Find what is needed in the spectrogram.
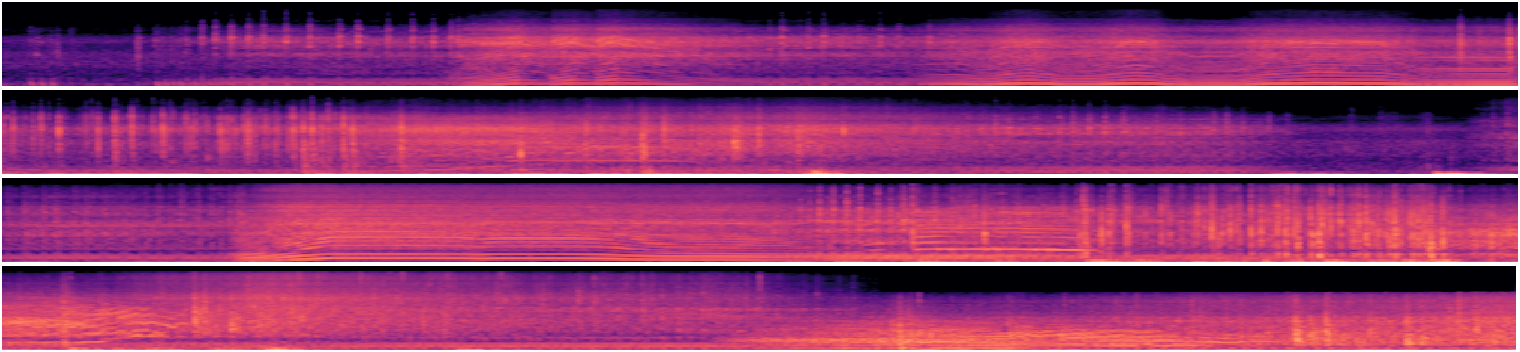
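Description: Chainsaw engine revving up and down in repeated throttle blips, then running at steady high revs as it cuts into a standing tree. Near the end the saw's sound gives way to a dense rustling as bark and debris shower down from above.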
